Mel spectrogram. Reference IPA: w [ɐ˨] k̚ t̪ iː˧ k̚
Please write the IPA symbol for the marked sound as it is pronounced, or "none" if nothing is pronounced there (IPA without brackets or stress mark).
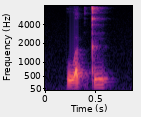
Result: ɐ˨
